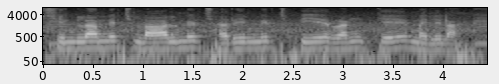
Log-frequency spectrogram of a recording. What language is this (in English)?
Bhojpuri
